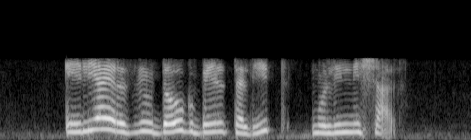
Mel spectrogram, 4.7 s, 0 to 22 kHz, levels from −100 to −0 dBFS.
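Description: From start to finish the speech carries G.729 codec damage, plainly audible and consistent with an 8 kbit/s coder. Each short frame is rebuilt from a vocal tract filter, pitch predictor and sparse pulses, so it sounds rough and synthetic. A spectrogram shows a hard ceiling at 4 kHz.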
